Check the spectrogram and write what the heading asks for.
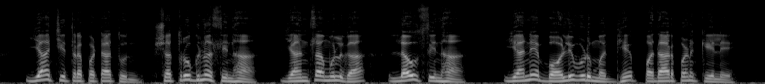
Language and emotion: Marathi, neutral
